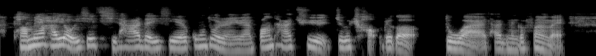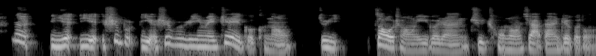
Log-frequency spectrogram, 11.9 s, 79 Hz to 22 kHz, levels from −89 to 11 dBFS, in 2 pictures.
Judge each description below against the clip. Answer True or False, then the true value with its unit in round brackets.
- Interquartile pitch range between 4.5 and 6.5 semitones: True (5.0 semitones)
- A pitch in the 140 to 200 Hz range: True (190 Hz)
